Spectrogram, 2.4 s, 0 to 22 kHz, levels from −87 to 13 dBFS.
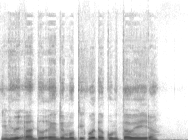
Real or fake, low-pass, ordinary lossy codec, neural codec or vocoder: fake; none; none; codec, 44.1 kHz, 2.6 kbps, SNAC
